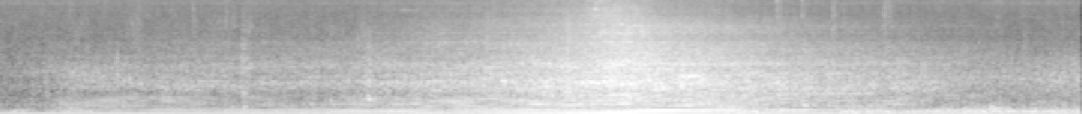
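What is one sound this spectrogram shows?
A motorbike engine rumbles closer, passes by and fades.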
